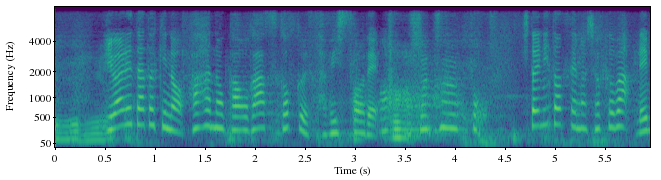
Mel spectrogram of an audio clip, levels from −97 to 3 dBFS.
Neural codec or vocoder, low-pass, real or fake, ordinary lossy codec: codec, 24 kHz, 0.9 kbps, DualCodec; 7.2 kHz; fake; none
